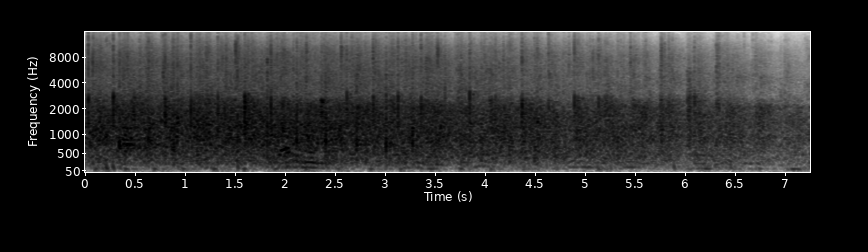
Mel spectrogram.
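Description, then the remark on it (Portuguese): Sustained audience applause at a sports merit medal ceremony, a dense, steady wash of many hands clapping for about seven seconds, loud throughout and fading only slightly toward the end. “obrigado por todos pela presença, obrigado pelas palmas, e vamos seguir a vida, né?”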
